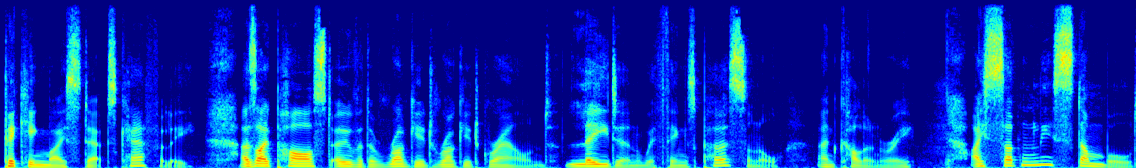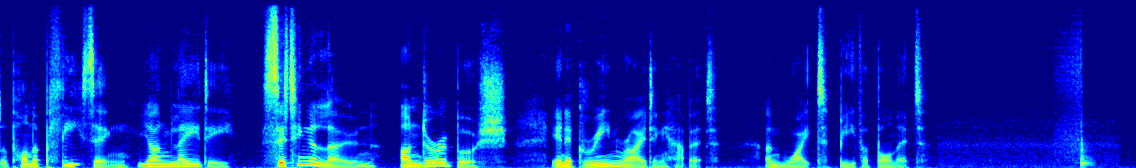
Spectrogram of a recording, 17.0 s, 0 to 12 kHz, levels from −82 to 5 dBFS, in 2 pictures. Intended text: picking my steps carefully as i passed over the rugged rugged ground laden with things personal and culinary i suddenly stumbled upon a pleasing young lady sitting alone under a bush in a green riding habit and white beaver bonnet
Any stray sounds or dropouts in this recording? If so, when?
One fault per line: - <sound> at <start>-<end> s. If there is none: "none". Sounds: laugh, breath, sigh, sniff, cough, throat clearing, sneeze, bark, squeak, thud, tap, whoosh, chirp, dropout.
- thud at 16.4-16.8 s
